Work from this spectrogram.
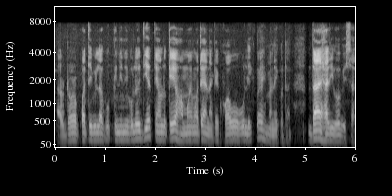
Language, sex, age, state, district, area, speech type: Assamese, male, 60+, Assam, Golaghat, urban, spontaneous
